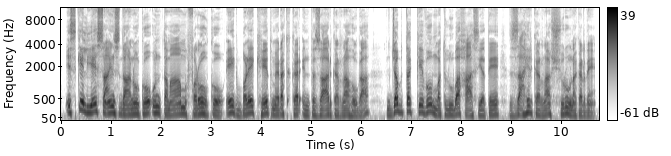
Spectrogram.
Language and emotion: Urdu, neutral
